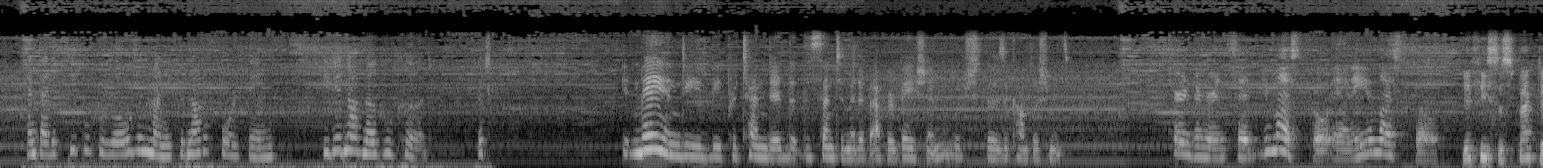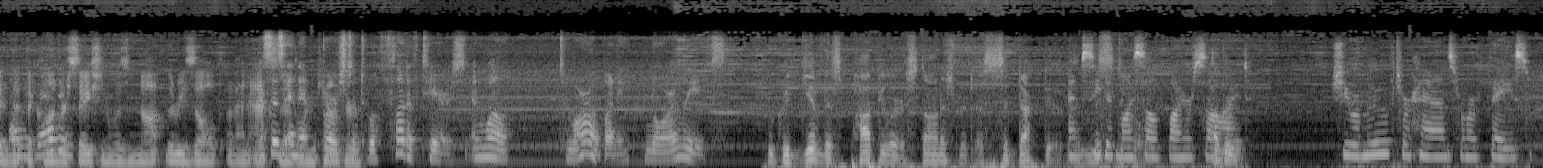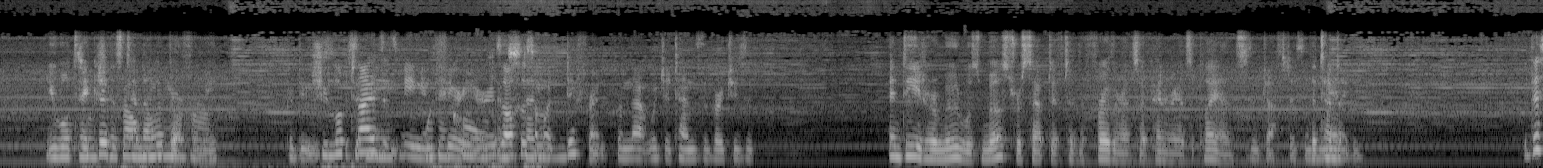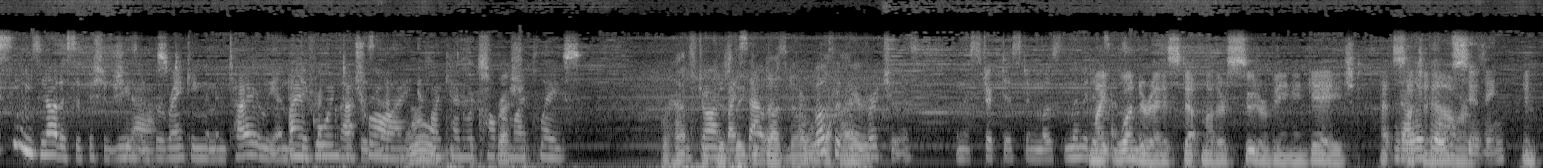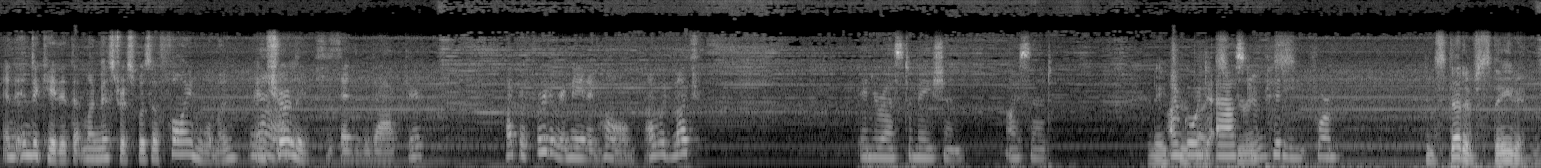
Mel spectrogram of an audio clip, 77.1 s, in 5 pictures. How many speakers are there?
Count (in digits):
7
